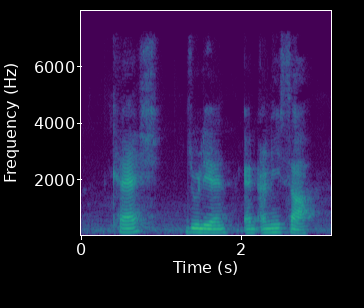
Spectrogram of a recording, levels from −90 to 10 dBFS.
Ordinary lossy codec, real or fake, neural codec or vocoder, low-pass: MP3, 64 kbps; fake; codec, 16 kHz, 2 kbps, X-Codec, WavLM features, trained on Multilingual LibriSpeech; 7.2 kHz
